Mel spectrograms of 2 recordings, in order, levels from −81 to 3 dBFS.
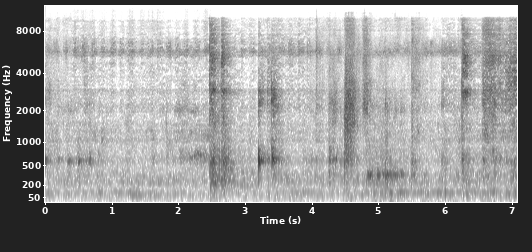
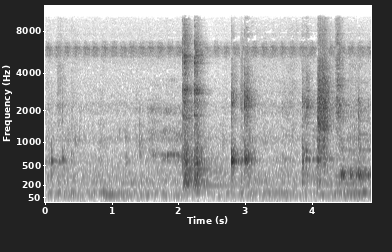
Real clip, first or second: second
